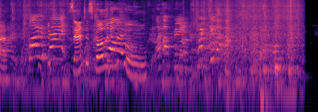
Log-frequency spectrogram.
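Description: Children's high voices shouting and calling out as they play in a swimming pool, with water splashing.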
